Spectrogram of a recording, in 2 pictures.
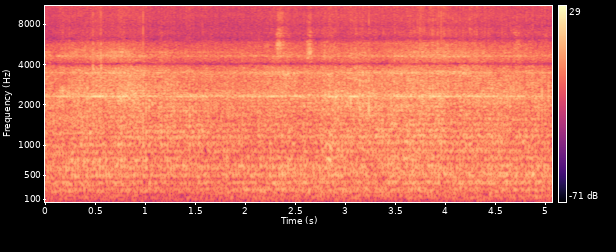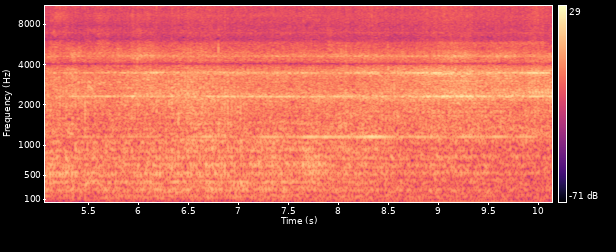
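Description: Helicopter flying overhead: a steady drone of rotor and engine that holds at an even level throughout.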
